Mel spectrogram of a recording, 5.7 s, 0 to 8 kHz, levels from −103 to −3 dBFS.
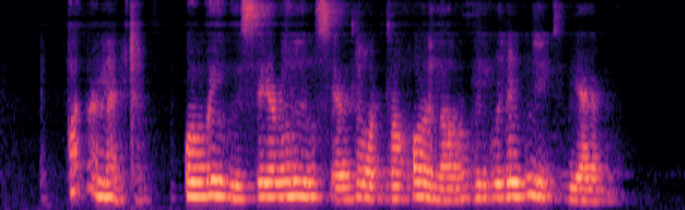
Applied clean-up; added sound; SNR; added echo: neural mask model DeepFilterNet 3.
